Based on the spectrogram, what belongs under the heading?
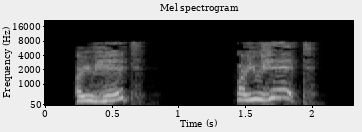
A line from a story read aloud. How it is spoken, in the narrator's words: Jesse yelling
